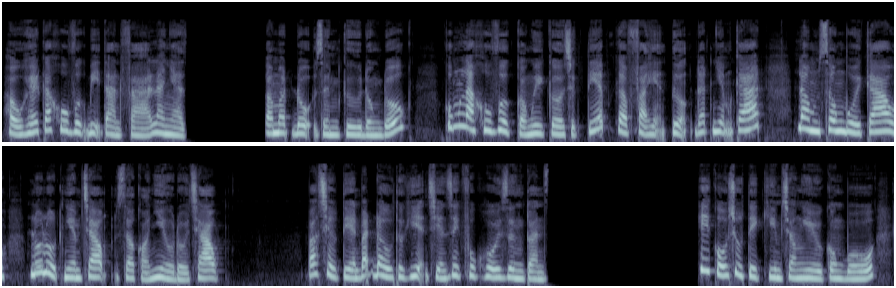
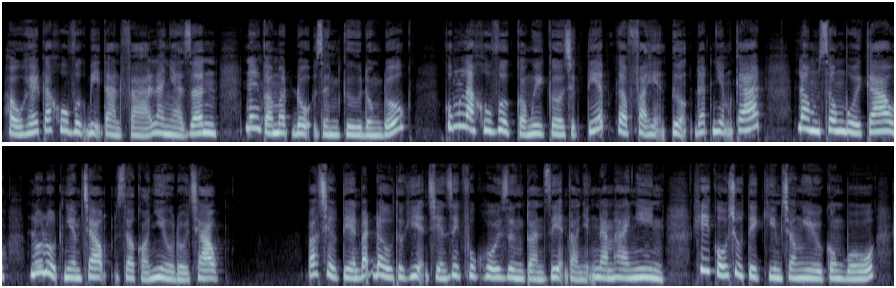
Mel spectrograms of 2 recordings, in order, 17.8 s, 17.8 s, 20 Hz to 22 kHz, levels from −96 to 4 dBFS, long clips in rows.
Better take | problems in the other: second | audio cutting out; at 2 s for 1 s and at 14 s for 1.5 s

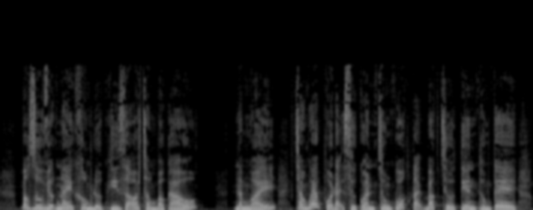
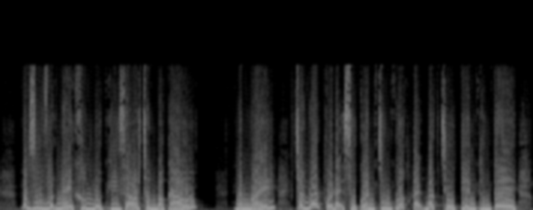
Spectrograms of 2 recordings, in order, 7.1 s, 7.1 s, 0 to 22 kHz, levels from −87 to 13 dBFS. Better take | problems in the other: first | distortion; heavy; 35% of the sound clipped

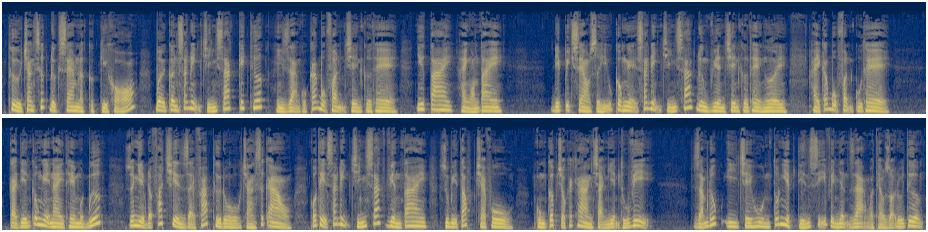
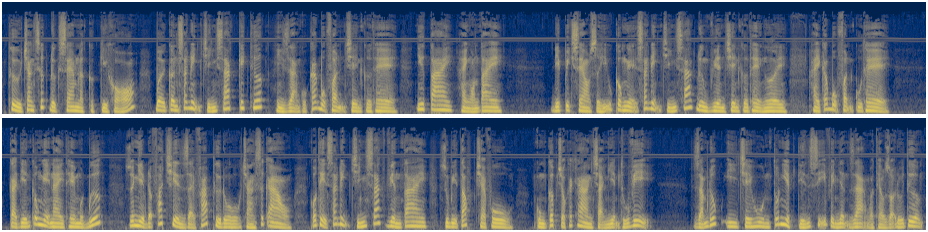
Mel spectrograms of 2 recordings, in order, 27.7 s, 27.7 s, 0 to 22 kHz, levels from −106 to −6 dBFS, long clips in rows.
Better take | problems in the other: first | high-pitched whine; faint; throughout; 5.5 kHz, 35 dB below the speech

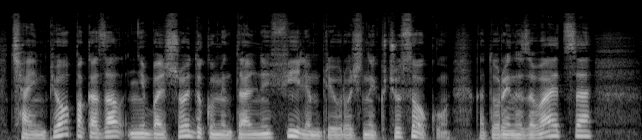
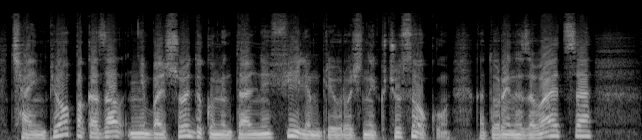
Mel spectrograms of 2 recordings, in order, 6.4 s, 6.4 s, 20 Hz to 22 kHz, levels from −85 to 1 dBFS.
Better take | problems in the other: first | distortion; slight; 9% of the sound clipped

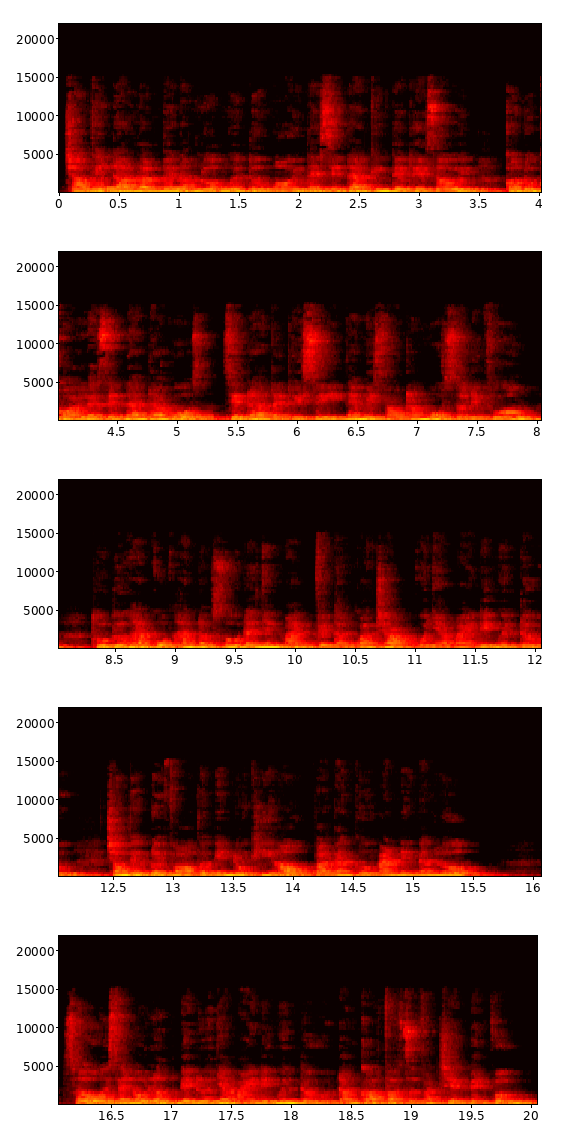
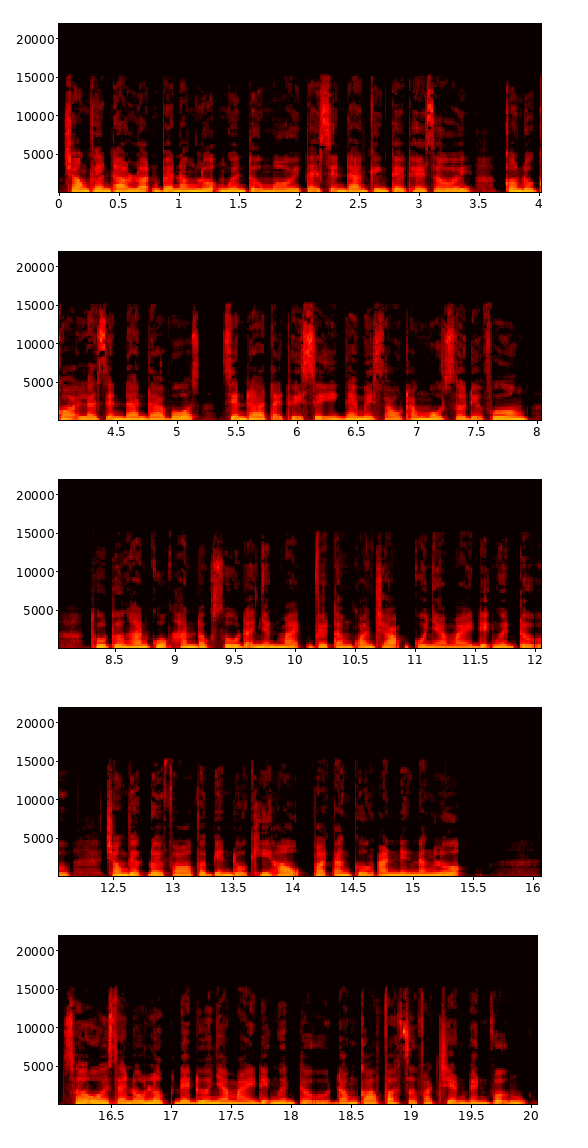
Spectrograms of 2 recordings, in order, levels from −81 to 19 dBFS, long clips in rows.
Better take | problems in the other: second | off-mic speech; far // room echo; noticeable; dies away in 0.5 s

